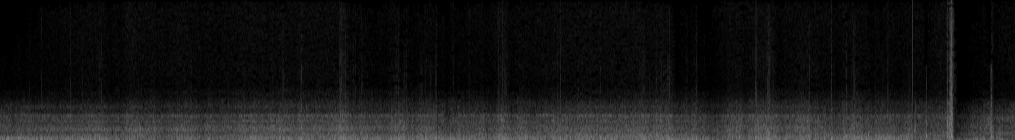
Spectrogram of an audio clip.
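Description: A motorcycle running at road speed, its engine nearly buried under a steady rush of wind on the microphone and tyre noise. There is a short knock near the end.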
